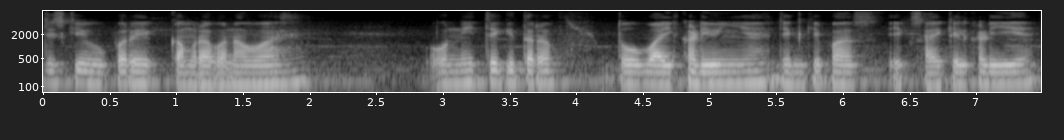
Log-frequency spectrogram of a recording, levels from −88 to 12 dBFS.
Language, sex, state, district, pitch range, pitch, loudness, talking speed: Hindi, male, Uttar Pradesh, Shamli, 115-130 Hz, 120 Hz, -20 LUFS, 175 wpm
